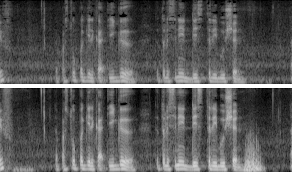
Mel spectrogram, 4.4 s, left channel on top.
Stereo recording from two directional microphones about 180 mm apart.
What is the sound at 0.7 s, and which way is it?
Speech, 60° right (ahead or behind).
